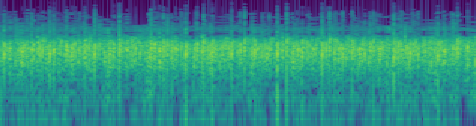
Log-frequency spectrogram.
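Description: Steady, loud applause from an audience as panel guests are introduced, dense overlapping claps filling the whole stretch without pause and no voices rising above it.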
